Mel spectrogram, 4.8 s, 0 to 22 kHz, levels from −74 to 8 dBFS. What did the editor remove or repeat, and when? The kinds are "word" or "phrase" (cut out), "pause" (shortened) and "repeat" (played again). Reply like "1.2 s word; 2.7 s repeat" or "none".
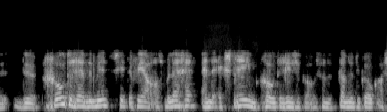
none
